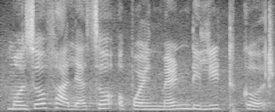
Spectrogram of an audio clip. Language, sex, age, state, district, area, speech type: Goan Konkani, female, 18-30, Goa, Bardez, urban, read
